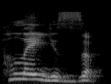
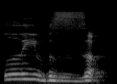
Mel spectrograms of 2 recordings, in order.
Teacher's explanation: тому ми S вимовляємо як з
